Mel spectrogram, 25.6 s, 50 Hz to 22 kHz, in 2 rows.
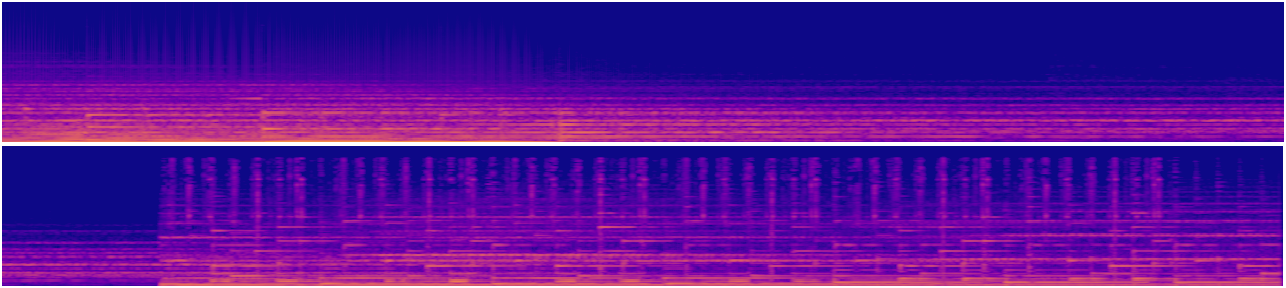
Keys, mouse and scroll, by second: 0.1 click, 1.2-1.6 scroll up 1, 1.6 middle click, 4.4 middle click, 5.5 middle click, 5.6 middle click, 5.8 middle click, 6.2 middle click, 9.4 middle click, 11.6 middle click, 15.5 middle click, 16.5 middle click.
